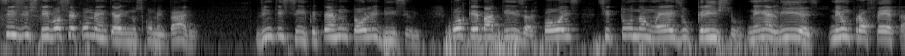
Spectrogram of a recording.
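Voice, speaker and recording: A woman's high-pitched voice, with lively intonation at a fairly slow pace. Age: 60s. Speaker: missionary preacher. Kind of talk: sermon.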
